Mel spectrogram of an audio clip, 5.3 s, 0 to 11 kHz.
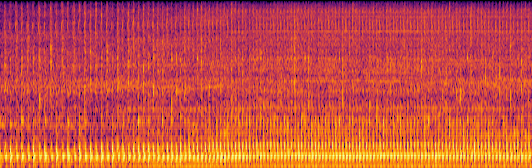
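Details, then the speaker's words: Mariner 3.5 HP four-stroke outboard after oil, gear oil, spark plug and pump impeller service, on a homemade bench in a water bucket, idling in neutral: quick even putter, no misses or knocks, running perfectly. "I ja està llest per la sessió. D'acord? Funcionant perfectament."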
